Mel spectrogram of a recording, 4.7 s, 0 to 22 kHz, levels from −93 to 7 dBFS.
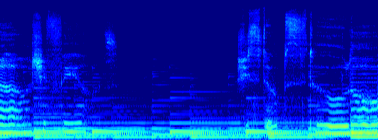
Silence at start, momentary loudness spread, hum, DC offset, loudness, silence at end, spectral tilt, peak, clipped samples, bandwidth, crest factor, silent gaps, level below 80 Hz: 0 s; 12 LU; none; under 0.1%; -47 LUFS; 0 s; -6.5 dB/octave; -30 dBFS; under 0.1%; 17 kHz; 16 dB; none; -78 dBFS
